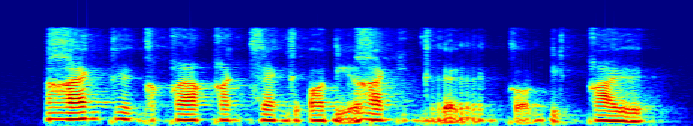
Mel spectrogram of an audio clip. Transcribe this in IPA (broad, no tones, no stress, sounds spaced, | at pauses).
ʁ æ ɡ k ɘː ɡ o q iː q ɘ ɡ t͡s æ ɡ ɘ ʔ ɔ ɗ ḭ ʁ æ k i ɡ r ə̰ r ə ɡ k ɔ̰ ɡ ɗ ḭ ɡ q ɘː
